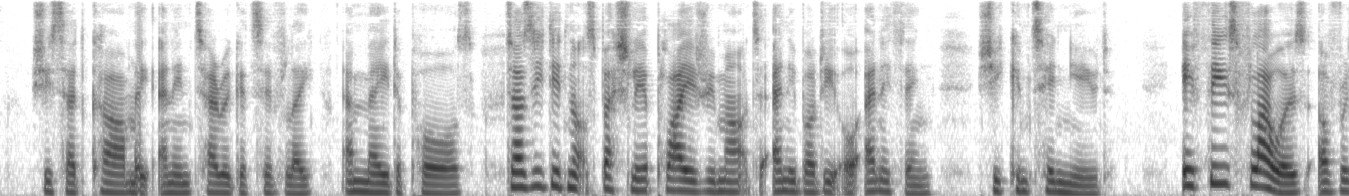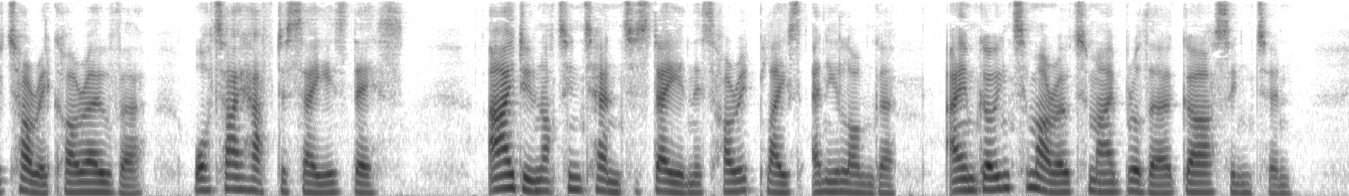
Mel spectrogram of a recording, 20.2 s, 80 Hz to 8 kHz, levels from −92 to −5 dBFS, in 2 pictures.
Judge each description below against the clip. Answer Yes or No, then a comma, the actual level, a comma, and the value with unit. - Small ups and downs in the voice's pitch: No, average, 3.6 semitones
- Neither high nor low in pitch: Yes, medium, 145 Hz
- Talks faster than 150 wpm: Yes, average, 175 wpm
